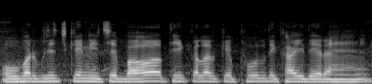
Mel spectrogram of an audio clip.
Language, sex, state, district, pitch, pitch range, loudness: Hindi, male, Madhya Pradesh, Katni, 135 Hz, 130-140 Hz, -16 LUFS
